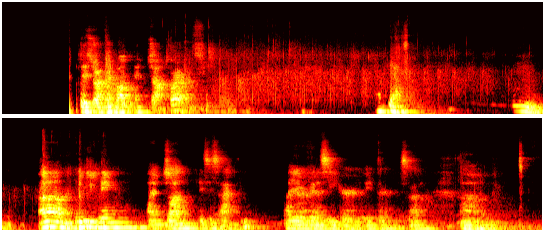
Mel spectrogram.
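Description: A man speaks calmly through a microphone in a hall.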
